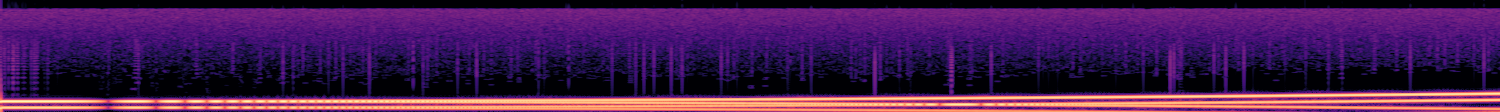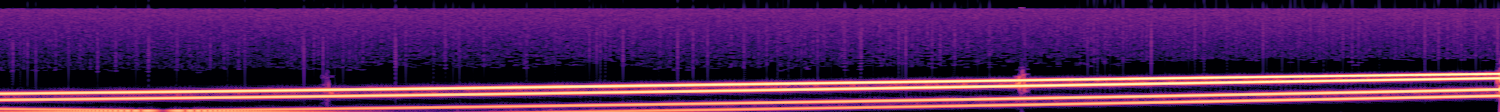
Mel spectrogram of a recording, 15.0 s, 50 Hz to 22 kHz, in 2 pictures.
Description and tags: (Sin[440*Pi*t] + Sin[880*Pi*t + 0.1])*Cos[10*t^3] for t=0 to 15
formula, maths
